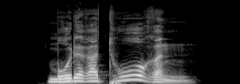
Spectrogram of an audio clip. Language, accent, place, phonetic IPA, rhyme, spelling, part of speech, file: German, Germany, Berlin, [modeʁaˈtoːʁən], -oːʁən, Moderatoren, noun, De-Moderatoren.ogg
- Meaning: 1. genitive singular of Moderator 2. plural of Moderator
